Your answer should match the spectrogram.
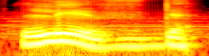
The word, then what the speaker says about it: lived: ออก เสียง Ed เป็น เสียง เดอะ ใช่ ม lived lived แน่ นอน เวลา ออก เสียง จริง ไม่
